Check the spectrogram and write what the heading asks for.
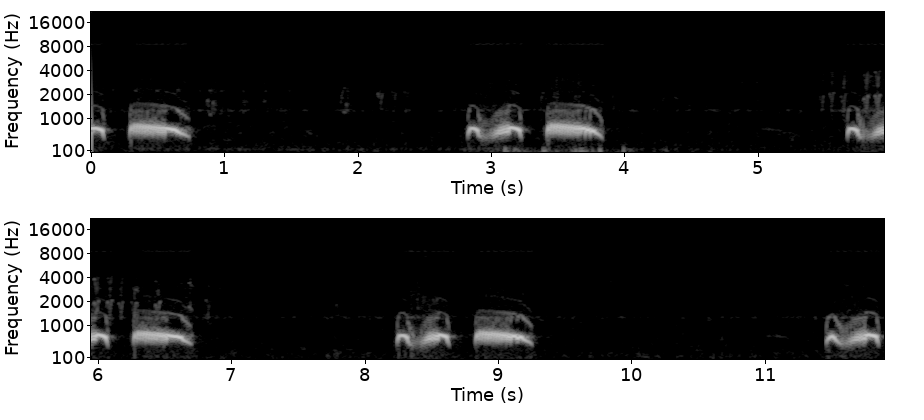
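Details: A spotted dove lure call used to summon a rival: low, soft coos in short two- or three-note phrases, the last note drawn out, repeated every few seconds against silence.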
